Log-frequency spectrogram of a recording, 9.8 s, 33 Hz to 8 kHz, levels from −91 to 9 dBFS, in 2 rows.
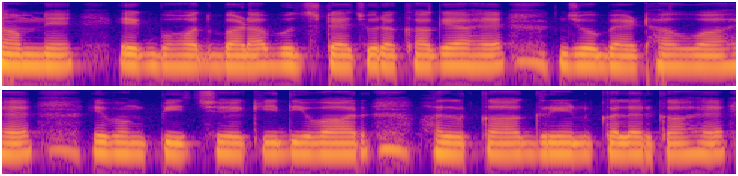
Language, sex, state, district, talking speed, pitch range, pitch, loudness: Hindi, male, Bihar, Jahanabad, 135 wpm, 125-130 Hz, 125 Hz, -17 LUFS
